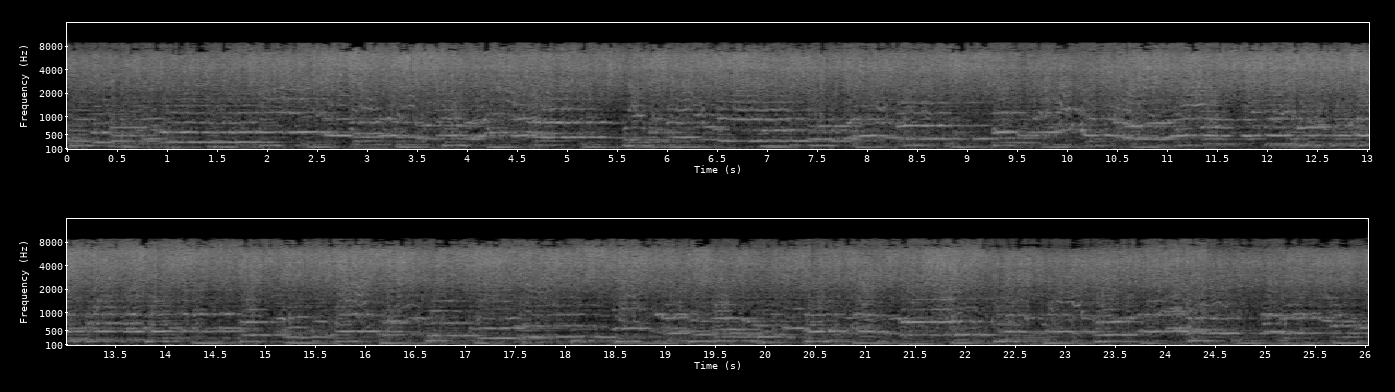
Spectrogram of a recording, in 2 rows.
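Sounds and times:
record hiss: 0.0 - 26.0
small band playing lively tune: 0.0 - 26.0.

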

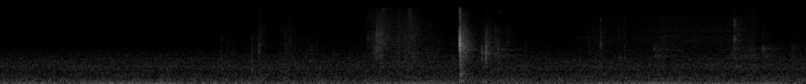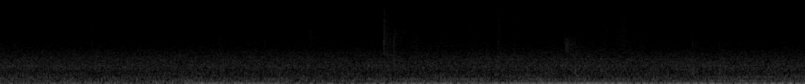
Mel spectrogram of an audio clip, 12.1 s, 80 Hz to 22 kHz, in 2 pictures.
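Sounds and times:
steady low hum: 2.3 - 12.0.

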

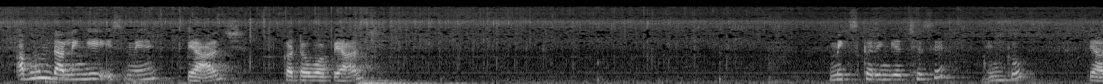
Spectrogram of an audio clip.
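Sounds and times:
onion sizzling in frying pan: 0.0 - 11.0.

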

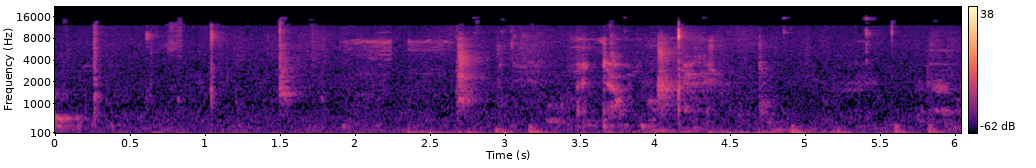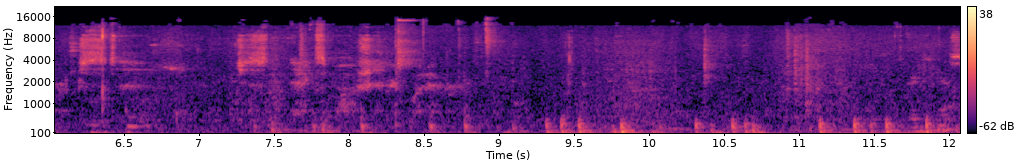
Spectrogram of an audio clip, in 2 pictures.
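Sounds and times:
whispering and murmured voices: 2.2 - 5.0, 5.6 - 9.0, 11.6 - 12.0.

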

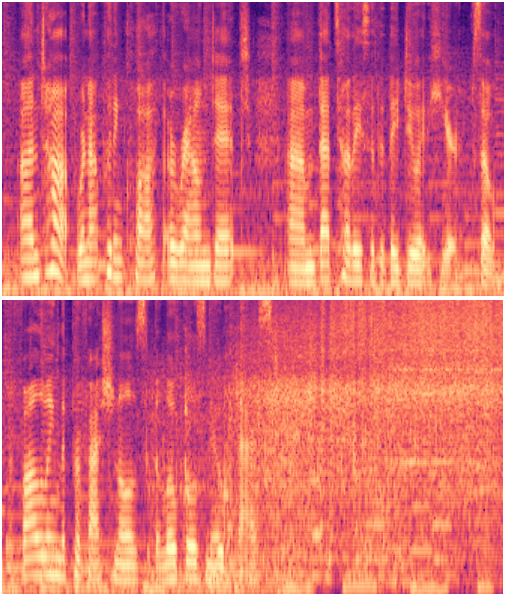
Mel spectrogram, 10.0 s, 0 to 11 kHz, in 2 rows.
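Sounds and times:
background music with bass: 0.0 - 10.0
gravel pouring from truck: 7.2 - 10.0.

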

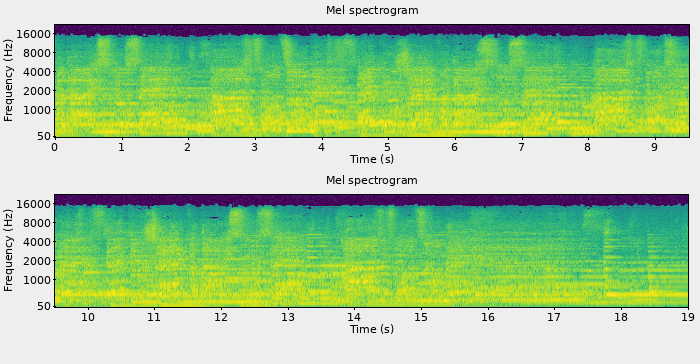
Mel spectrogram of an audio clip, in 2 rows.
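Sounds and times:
mixed choir singing a hymn: 0.0 - 18.7.

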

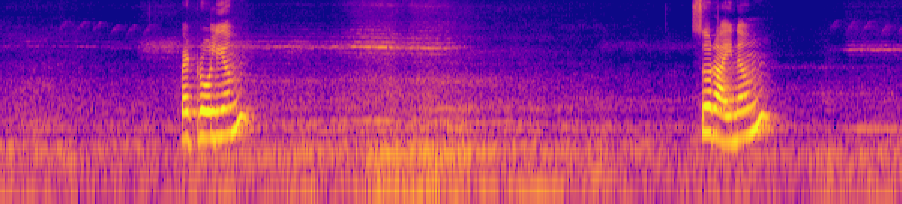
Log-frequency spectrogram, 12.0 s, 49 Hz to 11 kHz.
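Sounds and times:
vehicle rumbling past: 0.0 - 9.3, 10.4 - 12.0.

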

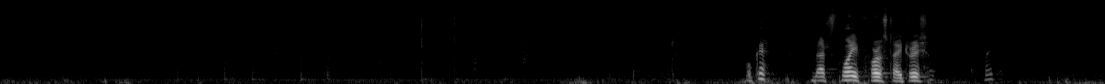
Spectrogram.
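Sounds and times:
chalk scratching on blackboard: 1.8 - 5.4.

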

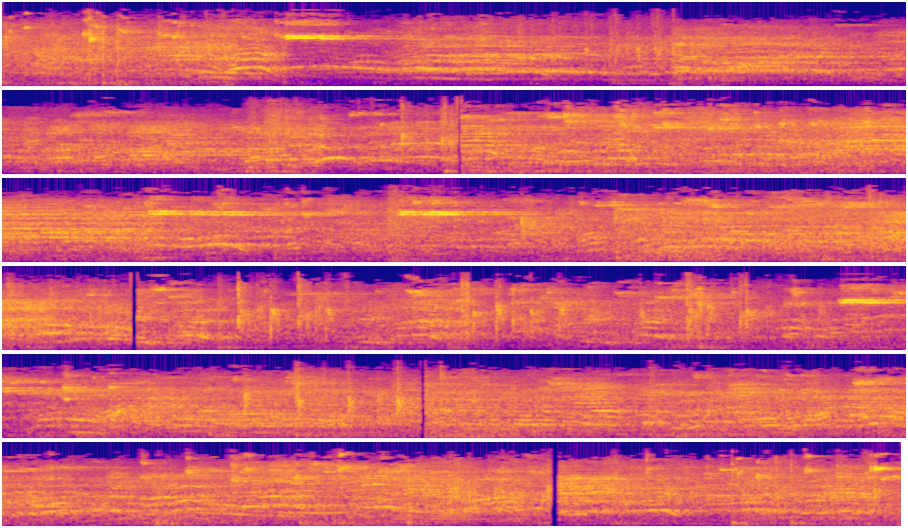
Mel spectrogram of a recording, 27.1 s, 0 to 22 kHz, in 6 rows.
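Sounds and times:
basketball bouncing on court: 0.0 - 0.9, 25.5 - 27.0
sneaker squeaks: 0.0 - 2.0, 5.7 - 19.7, 20.8 - 27.0
people shouting and talking: 0.0 - 27.0.

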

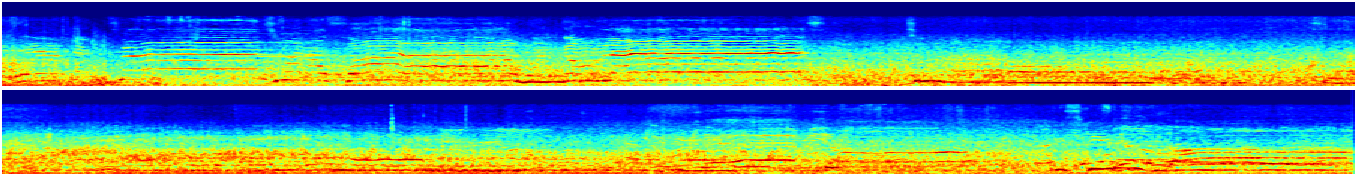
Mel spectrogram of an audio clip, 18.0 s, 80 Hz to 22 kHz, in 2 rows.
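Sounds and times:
large crowd noise: 0.0 - 18.0
voices singing long notes: 0.0 - 18.0.

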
